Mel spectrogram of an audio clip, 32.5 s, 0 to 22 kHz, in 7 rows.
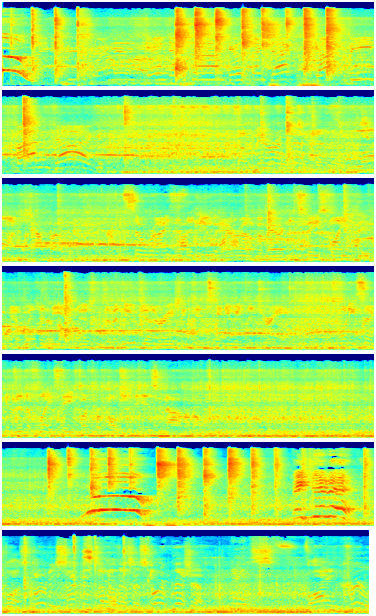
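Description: A Falcon 9 rocket's liftoff heard through computer speakers playing the launch webcast: a steady low rumble that grows louder as the rocket climbs. Short whooping cheers at the start and again near the end, with a burst of clapping a few seconds in.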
